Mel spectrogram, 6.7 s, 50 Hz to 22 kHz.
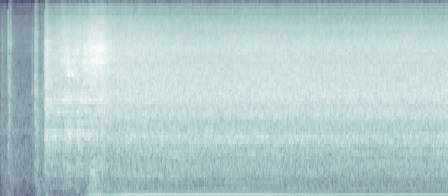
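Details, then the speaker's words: Saab 9-3 Turbo first start after a Liqui Moly 2037 engine flush and oil refill: it cranks, catches and idles with no rattle or tapping and the oil pressure light off. A faint constant power steering pump whine; CHF 11S fluid was then added. "I hear a power steering whine, but it's not rattling. Oil pressure light is not on."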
